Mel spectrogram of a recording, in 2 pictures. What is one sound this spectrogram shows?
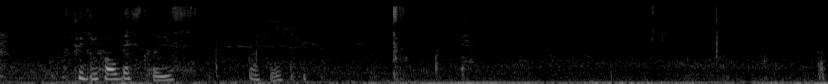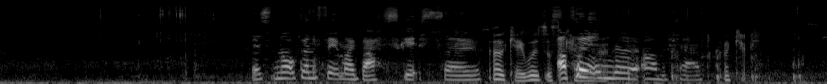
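A young girl talks close by, with animation.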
